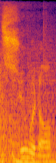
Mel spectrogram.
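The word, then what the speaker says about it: Swadloon: Hello, Suadel. You got to call it Suadol cuz it's like it's so it's like a sewing Pokemon.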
